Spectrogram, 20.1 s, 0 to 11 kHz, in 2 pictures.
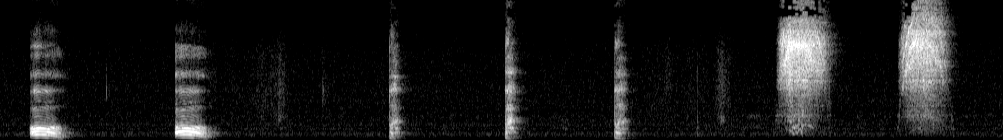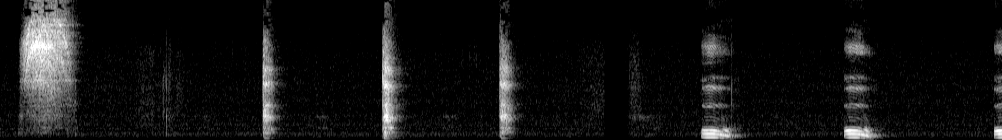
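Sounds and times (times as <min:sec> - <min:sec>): woman pronouncing letter sounds: 0:00.3 - 0:00.8, 0:01.8 - 0:02.3, 0:03.9 - 0:04.2, 0:05.0 - 0:05.3, 0:06.1 - 0:06.4, 0:12.6 - 0:12.9, 0:13.8 - 0:14.2, 0:15.0 - 0:15.3, 0:17.0 - 0:17.6, 0:18.5 - 0:19.0.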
